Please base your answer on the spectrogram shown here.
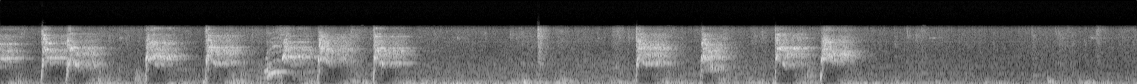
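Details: West Highland White Terrier barking at a light, about a dozen sharp, loud barks in uneven bursts over eleven seconds, some doubled in quick pairs, with short quiet gaps between runs.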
